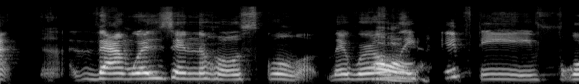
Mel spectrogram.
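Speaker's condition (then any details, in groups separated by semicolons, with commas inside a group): Friedreich's ataxia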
